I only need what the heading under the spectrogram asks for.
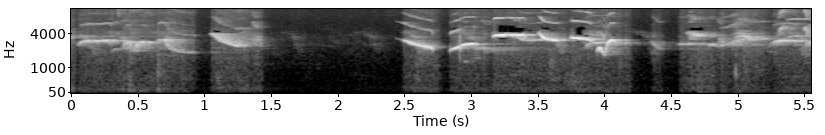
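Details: Young Oriental magpie-robin singing loud, clear whistled phrases of slurred and rising notes around a bright high pitch, broken by a silent pause of about a second before the varied phrases resume.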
